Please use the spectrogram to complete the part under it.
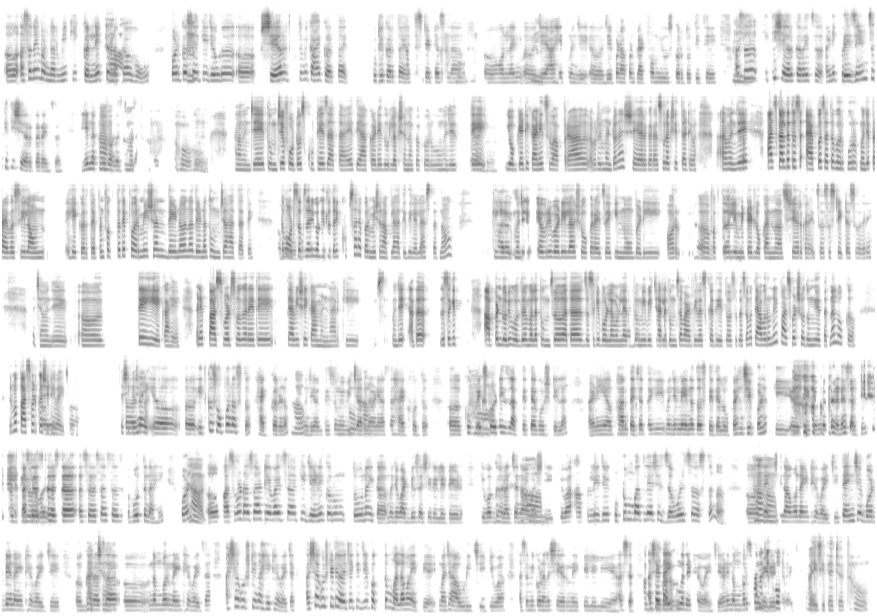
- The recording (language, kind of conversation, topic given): Marathi, podcast, तुमची इंटरनेटवरील गोपनीयता जपण्यासाठी तुम्ही काय करता?
- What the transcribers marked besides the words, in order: in English: "कनेक्ट"; in English: "शेअर"; in English: "स्टेटसला"; in English: "प्लॅटफॉर्म"; in English: "शेअर"; in English: "शेअर"; in English: "शेअर"; in English: "प्रायव्हसी"; in English: "एव्हरीबडीला शो"; in English: "नोबडी ऑर"; other background noise; in English: "शेअर"; in English: "स्टेटस"; in English: "हॅक"; tapping; in English: "हॅक"; in English: "एक्सपेर्टीज"; laughing while speaking: "लोकांची पण"; chuckle; laughing while speaking: "करण्यासाठी. असं सहसा"; in English: "शेअर"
